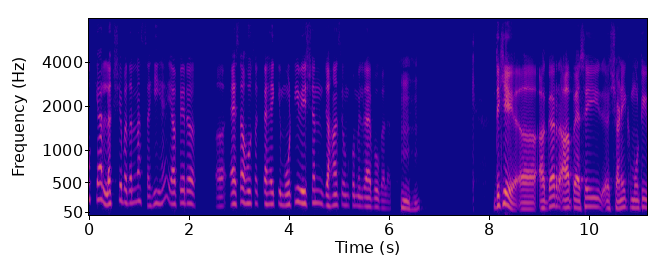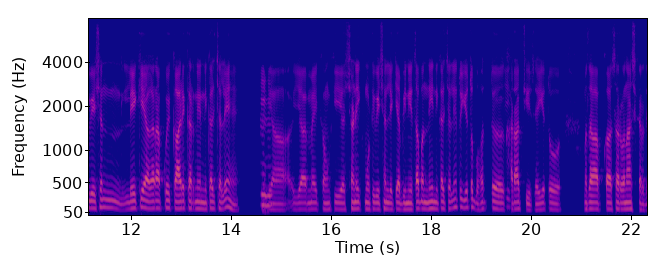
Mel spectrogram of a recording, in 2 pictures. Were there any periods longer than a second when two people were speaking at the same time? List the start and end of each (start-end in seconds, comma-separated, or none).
none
